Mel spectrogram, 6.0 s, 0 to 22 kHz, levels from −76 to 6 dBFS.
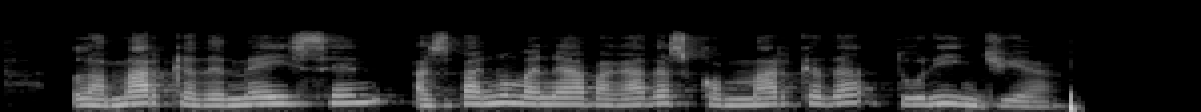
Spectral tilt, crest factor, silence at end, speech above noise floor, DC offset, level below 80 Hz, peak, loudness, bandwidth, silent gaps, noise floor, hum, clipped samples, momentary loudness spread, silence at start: -5.5 dB/octave; 20 dB; 0.65 s; 54 dB; under 0.1%; -50 dBFS; -8 dBFS; -29 LUFS; 7.8 kHz; none; -81 dBFS; none; under 0.1%; 7 LU; 0.35 s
